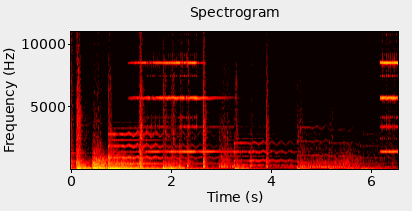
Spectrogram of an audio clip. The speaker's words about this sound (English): A ringing telephone and a scramble to answer it used to be a common event in a household.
